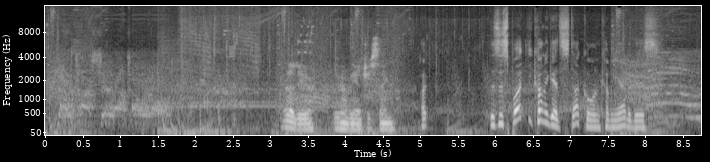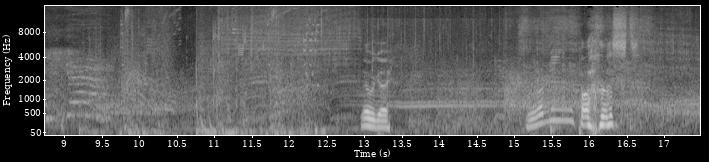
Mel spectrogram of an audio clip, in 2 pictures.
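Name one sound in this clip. An energy weapon fires with sharp electric blasts.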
